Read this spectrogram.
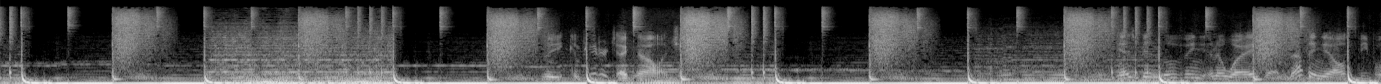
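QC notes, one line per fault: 0.61–1.57 s, 4.90–5.60 s and 9.07–10.03 s, drift correction step: the audio runs about 6.3% fast and roughly a semitone sharp (105 cents) in the first span, then about 6.3% slow and 112 cents flat in the other two, snapping back each time. This is likely a clock-matching resampler changing rate in one step to refill or drain its buffer.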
